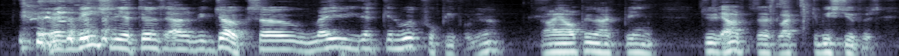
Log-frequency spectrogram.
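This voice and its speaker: A man with a fairly high pitch speaks at a moderate pace with lively intonation. His tone is dark and mellow, somewhat breathy. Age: 70s. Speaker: retired vlogger. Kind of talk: casual chat.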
